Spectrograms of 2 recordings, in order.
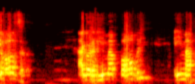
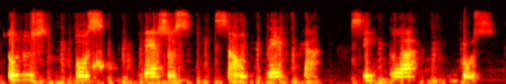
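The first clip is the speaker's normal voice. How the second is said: slow emphatic dictation; 7 semitones higher, much slower than usual. Shown as a demonstration. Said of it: "Vai só até a última sílaba tônica".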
